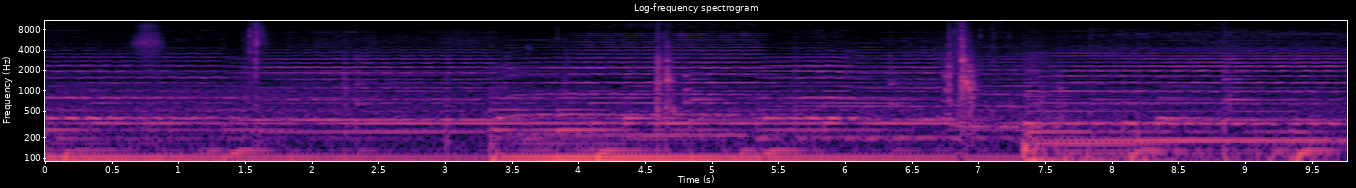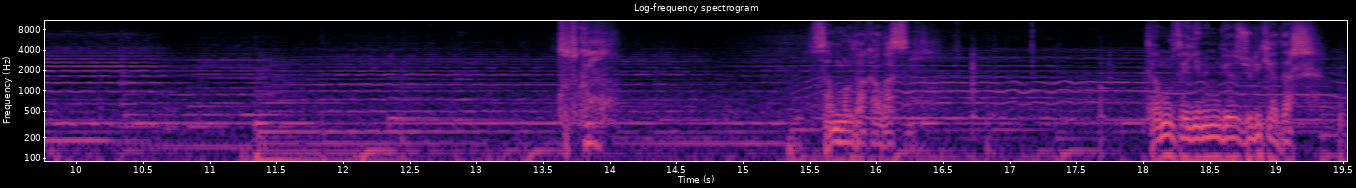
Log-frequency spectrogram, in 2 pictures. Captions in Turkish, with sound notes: [Çalı Kırılma Sesi] [Yere Odun Düşme Sesi] Tutkun. Sen burada kalasın. Temur Tegin'im gözcülük eder.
